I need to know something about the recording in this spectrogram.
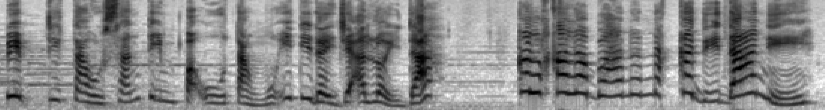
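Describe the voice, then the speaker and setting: A woman playing a money-minded, nagging village wife in an Ilocano radio comedy drama, with an animated, scolding manner. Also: sits high, normal speed, faint music behind, full character voice.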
